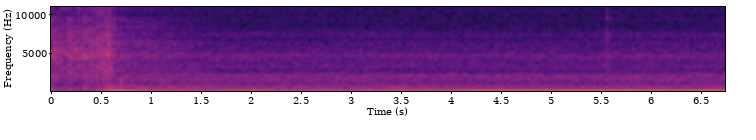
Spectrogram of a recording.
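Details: 2010 Chevy Equinox, about 112K miles, after Seafoam treatment for oil consumption and blow-by: quick crank and catch, then smooth even low idle that settles and holds steady; engine running healthy.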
